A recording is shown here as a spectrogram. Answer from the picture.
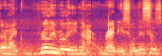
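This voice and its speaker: Moderate pace in a space with audible room echo. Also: woman. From US West, Southern California, Compton. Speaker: podcast host. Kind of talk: casual interview.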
